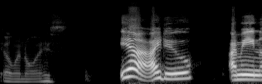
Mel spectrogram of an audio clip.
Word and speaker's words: Illinois: people who say Illinois. No, S is silent. That's true. Or I don't I know. still Just correct people when people say Illinois.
